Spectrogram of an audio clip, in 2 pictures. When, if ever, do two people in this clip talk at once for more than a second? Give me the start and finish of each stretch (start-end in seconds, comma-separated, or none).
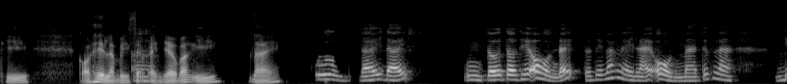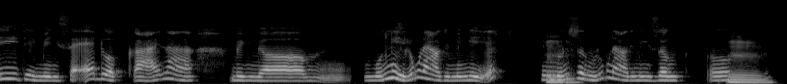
none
